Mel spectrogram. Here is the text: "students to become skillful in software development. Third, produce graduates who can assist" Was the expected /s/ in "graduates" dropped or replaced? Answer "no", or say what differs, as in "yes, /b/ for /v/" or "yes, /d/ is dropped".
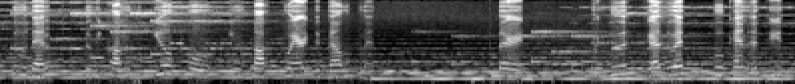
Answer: yes, /s/ is dropped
